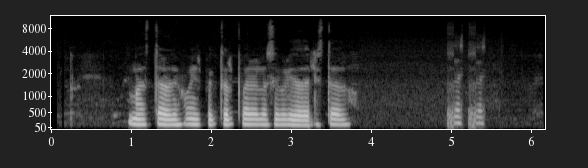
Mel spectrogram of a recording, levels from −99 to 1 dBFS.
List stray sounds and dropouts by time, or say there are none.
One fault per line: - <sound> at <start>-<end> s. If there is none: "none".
- laugh at 4.9-5.4 s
